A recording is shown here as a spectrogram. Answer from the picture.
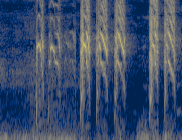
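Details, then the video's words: Green parrot giving harsh, high screeching calls in pairs, with a short pause before a closer cluster of three loud squawks and another run of three near the end. "Green Parrot Natural Sounds"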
